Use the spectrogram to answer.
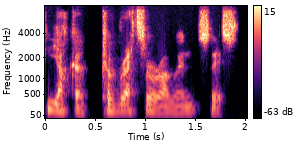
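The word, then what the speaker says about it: Yucca queretaroensis: wrong, I suspect, is Yucca queretoroensis. Yeah, that's easy when you break it down, actually. It comes from the state of Querétaro. So it's Yucca queretoroensis.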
